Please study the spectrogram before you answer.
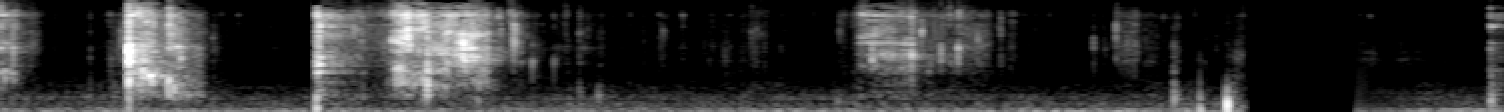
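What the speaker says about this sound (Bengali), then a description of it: "এরপর এভাবে মাখিয়ে নিলাম সব মশলাগুলোর সাথে" Radish and carrot pickle being mixed by hand with hot oil and spices, wet squelching bursts and sticky crunches in short, separated handfuls, close and fairly quiet.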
